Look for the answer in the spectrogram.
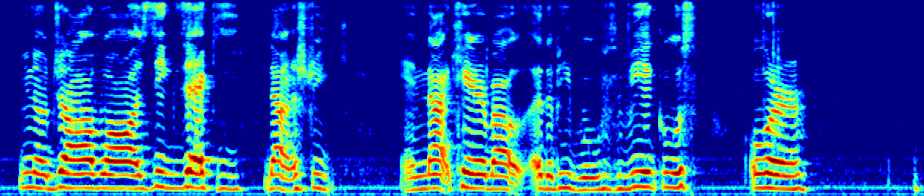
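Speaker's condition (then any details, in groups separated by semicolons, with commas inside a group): Cerebral palsy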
